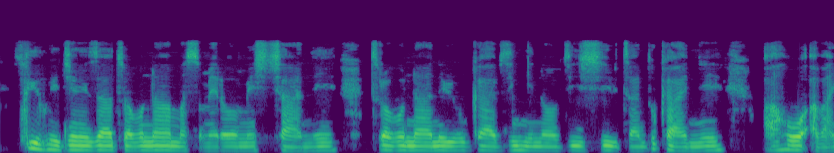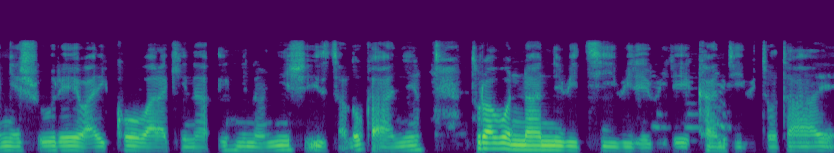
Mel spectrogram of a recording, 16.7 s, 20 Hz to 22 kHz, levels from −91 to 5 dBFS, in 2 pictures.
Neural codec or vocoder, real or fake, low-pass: none; real; 7.2 kHz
